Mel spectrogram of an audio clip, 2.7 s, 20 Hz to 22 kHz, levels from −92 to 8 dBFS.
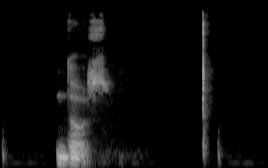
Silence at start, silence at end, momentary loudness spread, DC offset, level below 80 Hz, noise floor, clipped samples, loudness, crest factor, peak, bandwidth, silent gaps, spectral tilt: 0.55 s; 0.6 s; 9 LU; under 0.1%; -78 dBFS; -89 dBFS; under 0.1%; -31 LUFS; 30 dB; -4 dBFS; 16.5 kHz; none; -3.5 dB/octave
